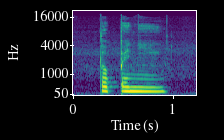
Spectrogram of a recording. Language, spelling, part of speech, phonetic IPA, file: Czech, topení, noun, [ˈtopɛɲiː], Cs-topení.ogg
- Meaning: 1. verbal noun of topit 2. heating 3. radiator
